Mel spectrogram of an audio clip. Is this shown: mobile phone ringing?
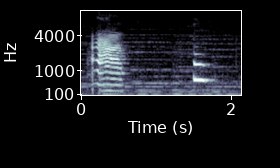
no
